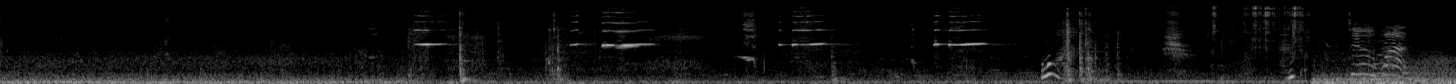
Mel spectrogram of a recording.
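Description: Outdoor park fitness machine squeaking as its handles are pushed out and let back, a short high squeak about every second or so, often in pairs. Before the squeaks there is a low rumble.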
